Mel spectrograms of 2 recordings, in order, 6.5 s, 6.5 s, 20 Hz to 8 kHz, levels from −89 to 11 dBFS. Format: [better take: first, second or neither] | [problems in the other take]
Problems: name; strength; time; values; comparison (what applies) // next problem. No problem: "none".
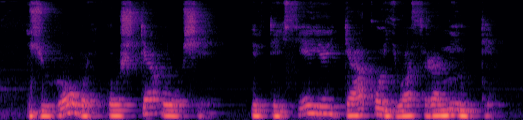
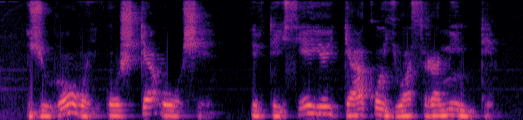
second | room echo; dies away in 0.5 s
